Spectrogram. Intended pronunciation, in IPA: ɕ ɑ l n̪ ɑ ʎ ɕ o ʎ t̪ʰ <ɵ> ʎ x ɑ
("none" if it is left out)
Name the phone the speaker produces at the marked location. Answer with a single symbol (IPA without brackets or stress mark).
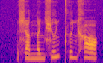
ɵ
